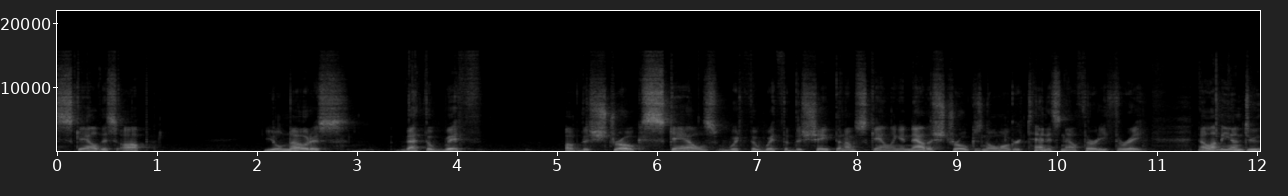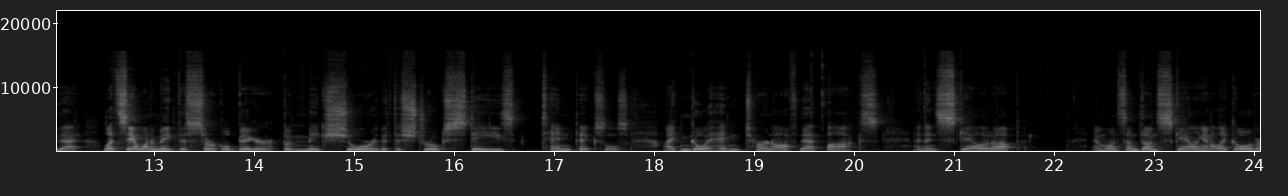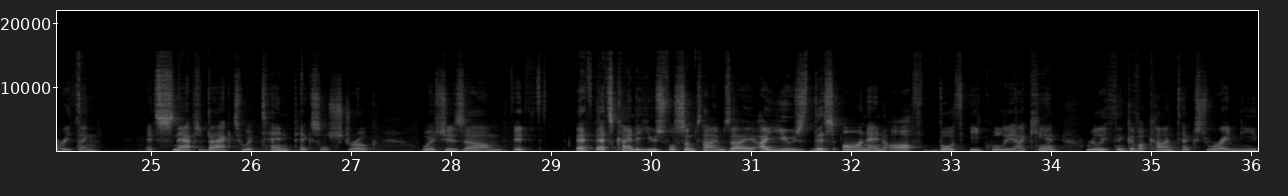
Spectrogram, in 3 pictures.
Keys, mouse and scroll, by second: 0.3-3.9 ctrl+shift+drag, 11.7 ctrl+z, 19.7 click, 21.1-24.6 ctrl+shift+drag.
